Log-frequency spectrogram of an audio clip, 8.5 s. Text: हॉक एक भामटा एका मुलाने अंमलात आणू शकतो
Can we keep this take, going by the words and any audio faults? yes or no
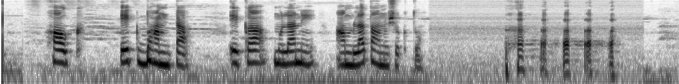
no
